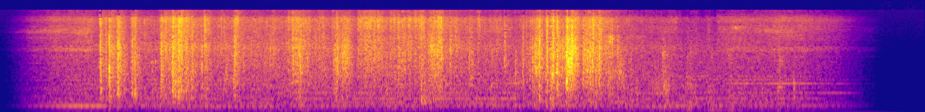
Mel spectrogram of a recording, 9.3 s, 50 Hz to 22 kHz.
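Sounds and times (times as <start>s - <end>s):
bulldozer crushing wooden beams: 0.8s - 8.2s.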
